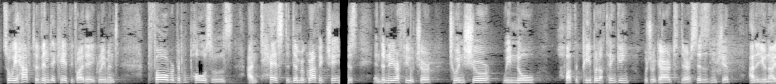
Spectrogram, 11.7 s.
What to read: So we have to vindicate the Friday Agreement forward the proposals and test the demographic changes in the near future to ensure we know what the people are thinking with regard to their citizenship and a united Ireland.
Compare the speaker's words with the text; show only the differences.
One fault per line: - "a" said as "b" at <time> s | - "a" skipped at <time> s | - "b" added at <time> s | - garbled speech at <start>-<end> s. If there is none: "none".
none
